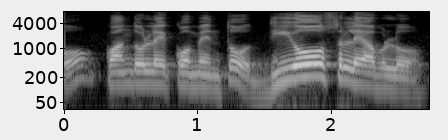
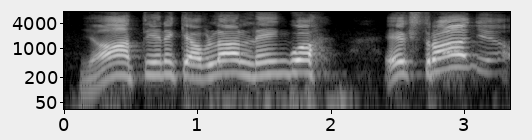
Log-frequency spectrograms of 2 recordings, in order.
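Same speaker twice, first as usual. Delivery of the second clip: higher, louder order from the pastor; stern pastor; 8 semitones higher, 6 dB louder than usual. Retold or imitated. Preacher imitating his old pastor ordering more fasting, stern. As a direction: bark it like a demanding pastor.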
